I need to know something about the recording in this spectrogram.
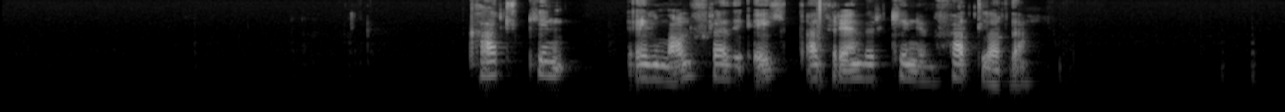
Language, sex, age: Icelandic, female, 60-69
